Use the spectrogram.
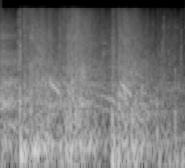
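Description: Musket volleys crackle in a Napoleonic battle video game, a dense, continuous rattle of massed gunfire that sounds distant and fills the whole stretch, with faint voices mixed in.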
